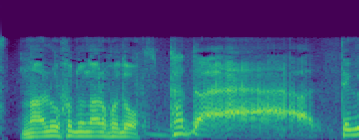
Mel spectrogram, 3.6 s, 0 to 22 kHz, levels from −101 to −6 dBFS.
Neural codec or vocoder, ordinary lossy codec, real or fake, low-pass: none; none; real; 7.2 kHz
